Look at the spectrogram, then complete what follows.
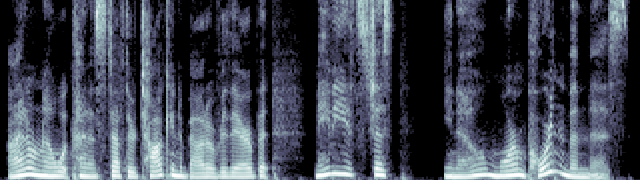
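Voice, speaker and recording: A woman's voice: mid-range voice, animated, normal speed, a little mellow, dry recording, studio quality, natural voice. A woman playing a guarded, disillusioned young woman in an audio drama, speaking in a hesitant, downbeat way. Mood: pessimistic. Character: guarded, disillusioned young woman, modest former militia member.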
